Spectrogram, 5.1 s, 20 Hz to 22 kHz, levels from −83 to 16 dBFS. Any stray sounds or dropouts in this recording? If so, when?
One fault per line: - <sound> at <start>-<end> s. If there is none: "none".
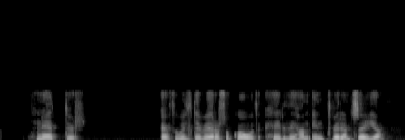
none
